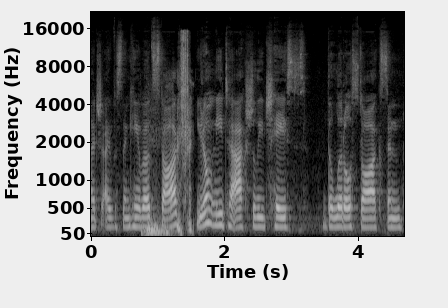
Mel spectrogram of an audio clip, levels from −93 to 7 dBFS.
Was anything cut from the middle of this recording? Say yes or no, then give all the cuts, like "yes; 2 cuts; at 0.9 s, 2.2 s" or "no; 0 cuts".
yes; 1 cut; at 1.5 s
